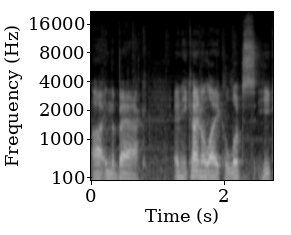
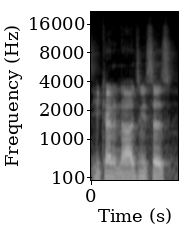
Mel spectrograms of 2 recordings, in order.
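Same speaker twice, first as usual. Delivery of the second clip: ordinary talk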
